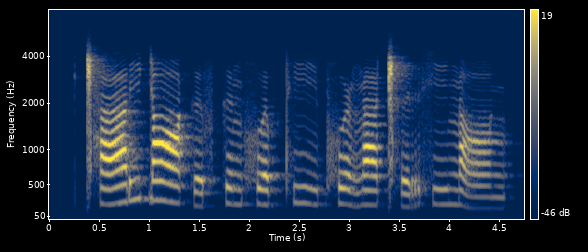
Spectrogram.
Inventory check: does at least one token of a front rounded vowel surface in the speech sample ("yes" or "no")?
no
